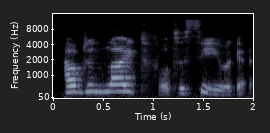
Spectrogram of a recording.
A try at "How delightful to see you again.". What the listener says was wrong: Can I get a little more of a pure ooh on two? And sometimes you'll hear again instead.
